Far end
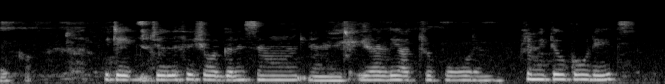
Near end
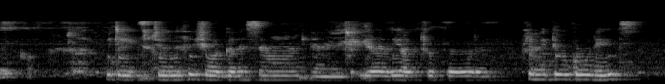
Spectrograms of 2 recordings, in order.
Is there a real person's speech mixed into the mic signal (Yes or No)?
No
